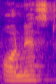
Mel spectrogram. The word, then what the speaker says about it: honest: So right pronunciation is what? Heir an heir. An honest man, right?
